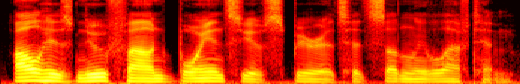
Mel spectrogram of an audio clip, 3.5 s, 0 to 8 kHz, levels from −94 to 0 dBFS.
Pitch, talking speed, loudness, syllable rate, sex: 95 Hz, 190 wpm, -20 LUFS, 4.6 syllables/s, male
